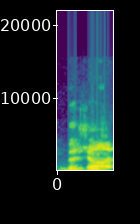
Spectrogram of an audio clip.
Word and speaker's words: Bijan: Bijan, we got to pronounce his name correctly. Bijan Robinson.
